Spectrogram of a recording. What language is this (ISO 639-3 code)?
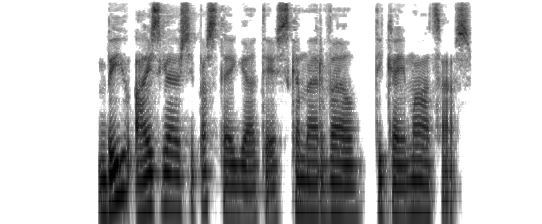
lav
